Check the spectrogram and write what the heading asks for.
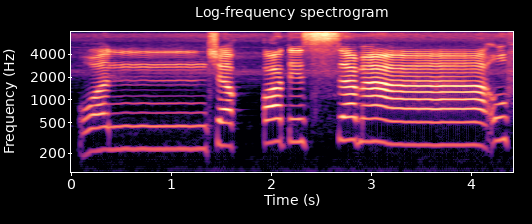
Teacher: کیونکہ حروف مدہ کے بعد حمزہ اسی کلمے میں ہے، اس وجہ سے اس مد کو مد متصل اور مد واجب کہیں گے، اور اس مد کو 4 الف کے برابر کھینچ کر پڑھیں گے، نہ اس سے کم اور نہ ہی اس سے زیادہ۔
